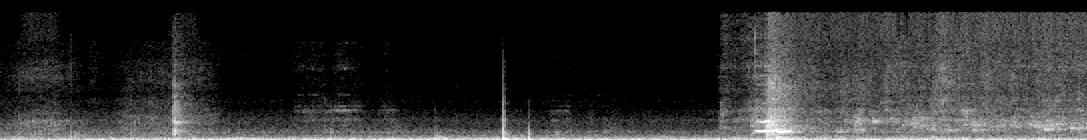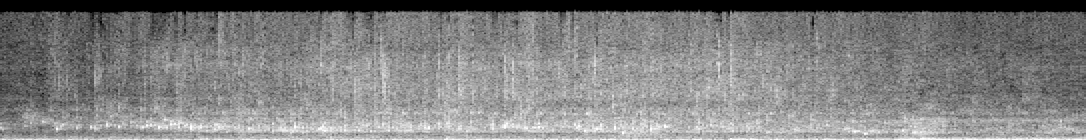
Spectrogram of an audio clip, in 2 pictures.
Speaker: Turn your water all the way on. Just give it a few seconds until it fills up.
